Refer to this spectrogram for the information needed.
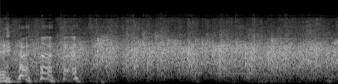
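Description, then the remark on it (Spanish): An audience applauds with dense, steady clapping that holds at an even level for a few seconds, while a voice briefly speaks over it at the start. “Yo creo que te has merecido un aplauso al hijo de buscar presente.”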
